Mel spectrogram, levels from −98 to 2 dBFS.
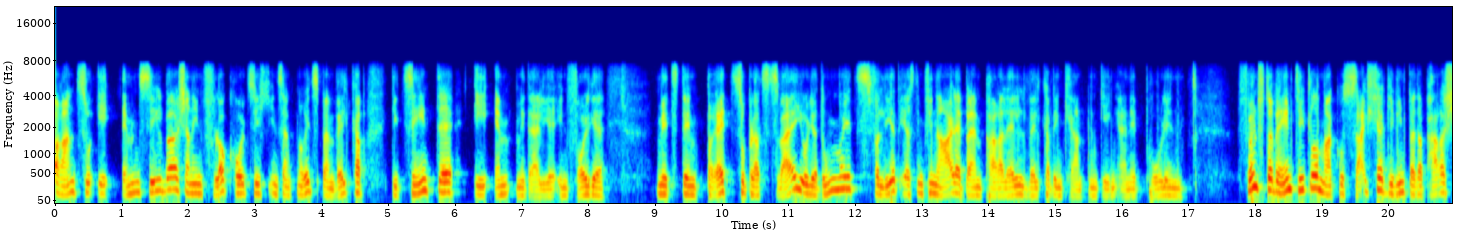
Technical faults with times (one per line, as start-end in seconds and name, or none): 0.00-20.97 AMR wideband (HD Voice) codec
12.14-20.83 periodic USB or driver dropouts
